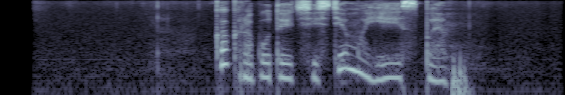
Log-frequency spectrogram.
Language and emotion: Russian, sad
